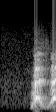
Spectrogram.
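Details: Labrador x Staffordshire Bull Terrier puppy playing with a trampoline; half a second of silence, then two short, harmonic, yappy barks in quick succession, the second cut off at the end.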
